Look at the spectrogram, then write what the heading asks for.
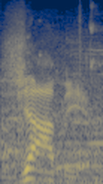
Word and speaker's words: Jamir: And she made sure I knew to pronounce it Jamir.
